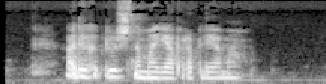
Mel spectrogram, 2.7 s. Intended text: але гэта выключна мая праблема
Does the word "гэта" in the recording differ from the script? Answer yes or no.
yes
